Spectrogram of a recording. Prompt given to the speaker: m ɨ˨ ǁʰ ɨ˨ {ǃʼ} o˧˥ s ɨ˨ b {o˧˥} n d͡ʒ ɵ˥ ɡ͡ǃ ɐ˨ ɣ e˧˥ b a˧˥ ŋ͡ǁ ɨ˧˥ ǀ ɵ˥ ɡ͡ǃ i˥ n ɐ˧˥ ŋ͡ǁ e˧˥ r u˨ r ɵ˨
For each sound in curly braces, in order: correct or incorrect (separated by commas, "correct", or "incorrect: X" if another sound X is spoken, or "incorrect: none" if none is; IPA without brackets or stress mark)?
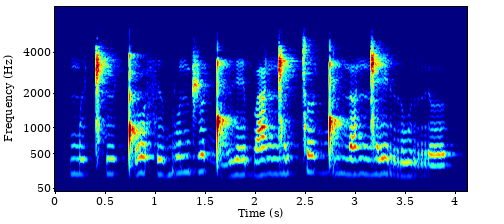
correct, incorrect: u˧˥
